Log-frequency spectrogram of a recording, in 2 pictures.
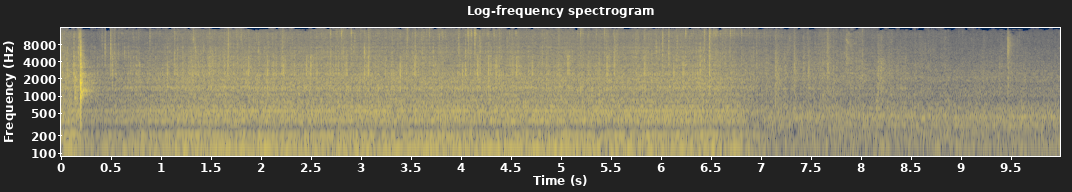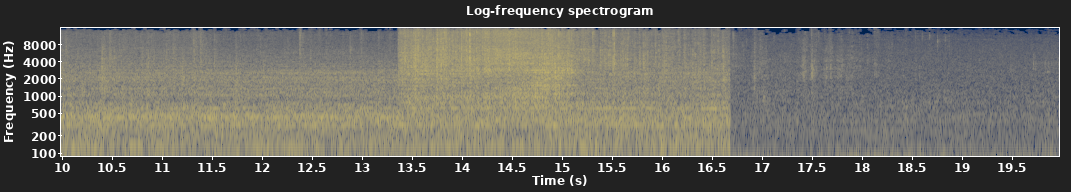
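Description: Vegetable-and-shrimp pancake frying in oil in a pan, a steady sizzle over a low hum, with one sharp spatula tap just after the start. After about seven seconds it drops to quieter kitchen sounds of a spoon at a small glass bowl of dipping sauce. Near the end it falls nearly quiet, with faint clicks.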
